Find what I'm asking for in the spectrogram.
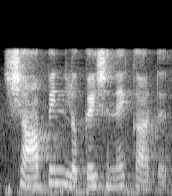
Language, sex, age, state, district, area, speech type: Tamil, female, 30-45, Tamil Nadu, Tiruchirappalli, rural, read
